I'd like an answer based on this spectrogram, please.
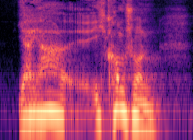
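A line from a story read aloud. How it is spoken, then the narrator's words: Mother calling downstairs. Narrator (German): rief Mutter nach unten aus der Stube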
